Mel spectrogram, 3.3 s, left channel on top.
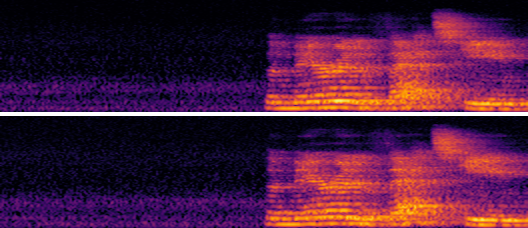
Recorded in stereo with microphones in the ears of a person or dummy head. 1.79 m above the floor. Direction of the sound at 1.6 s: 15° right (ahead or behind).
